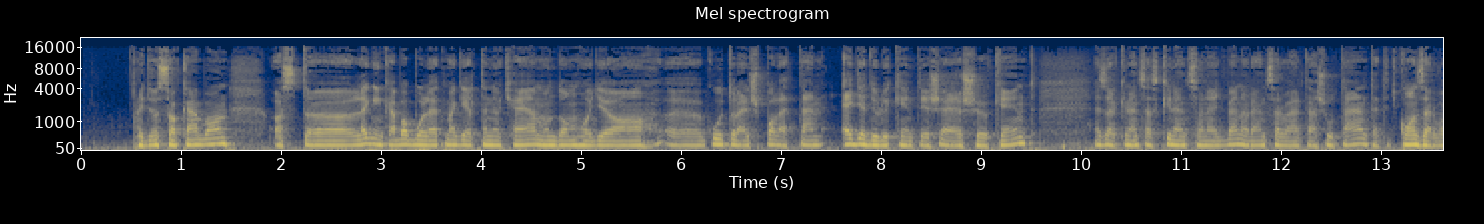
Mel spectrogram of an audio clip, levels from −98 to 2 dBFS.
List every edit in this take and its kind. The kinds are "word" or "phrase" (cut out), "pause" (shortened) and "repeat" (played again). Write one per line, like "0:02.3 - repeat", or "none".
0:06.2 - word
